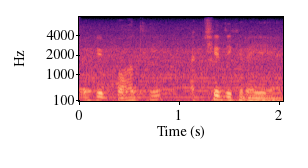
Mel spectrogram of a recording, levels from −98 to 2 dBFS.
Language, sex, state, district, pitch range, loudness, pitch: Hindi, male, Maharashtra, Gondia, 105-120 Hz, -19 LUFS, 110 Hz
